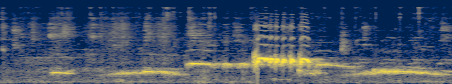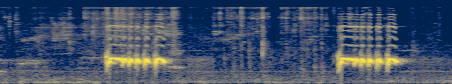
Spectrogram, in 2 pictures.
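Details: Local wild zebra dove singing as a lure to prompt other doves to sing: soft low coos, then three bright stuttering cooing bursts, each a quick run of ringing notes spaced about three seconds apart.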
